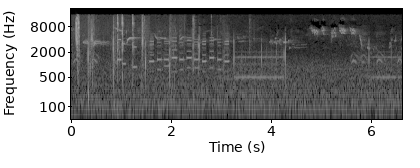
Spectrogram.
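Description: A quick series of electronic keypad tones as a number is dialed on a phone to call a friend, several short beeps at varying pitches, clear, followed by a steady ringing tone over faint background noise.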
